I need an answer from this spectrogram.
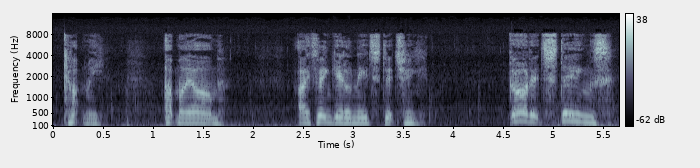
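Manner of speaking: high woman's voice in pain. A narrator's reading. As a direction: report the injury, wincing at the sting. Injured woman describes her wound.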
